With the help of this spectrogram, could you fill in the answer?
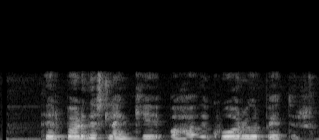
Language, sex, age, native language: Icelandic, female, 40-49, Icelandic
